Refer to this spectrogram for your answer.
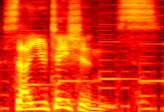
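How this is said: It is said with a slightly French accent.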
